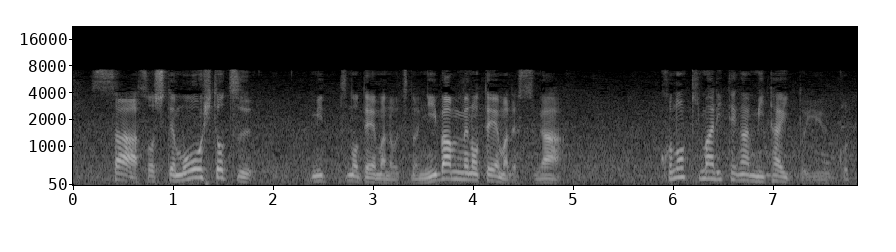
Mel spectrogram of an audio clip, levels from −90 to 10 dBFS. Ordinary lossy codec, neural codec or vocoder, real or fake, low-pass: MP3, 64 kbps; none; real; 7.2 kHz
